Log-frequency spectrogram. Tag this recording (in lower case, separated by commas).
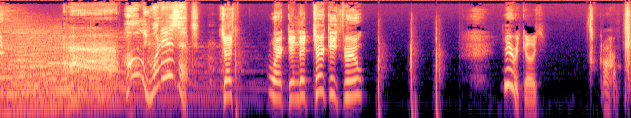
speech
